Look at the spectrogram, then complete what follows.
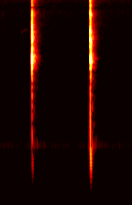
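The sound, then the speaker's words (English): Two sharp, crisp claps land nearly a second apart in a slow, deliberate rhythm, each short, with only a faint steady hum between them. “Slow clap.”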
